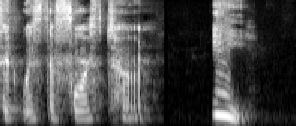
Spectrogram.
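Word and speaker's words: 一: The number is usually pronounced with the first tone e. However, in yay junju na I pronounce it with the fourth tone e.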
